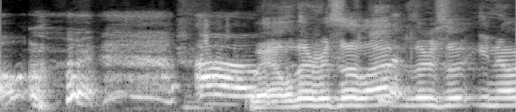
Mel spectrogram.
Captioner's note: chuckles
